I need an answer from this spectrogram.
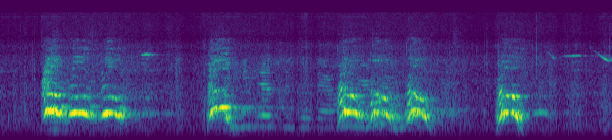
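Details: Jack Russell Beagle dog on its first time at a dog run, unable to figure it out; four loud, harmonic, yelping barks come in separate bursts about a second apart, with a man's voice calling nearby.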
